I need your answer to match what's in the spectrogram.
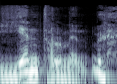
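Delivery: slow, Castilian-style Spanish accent from Spain.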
